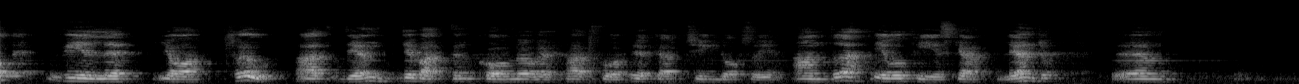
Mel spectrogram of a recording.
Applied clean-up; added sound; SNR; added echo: neural separator model SepFormer DNS4.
